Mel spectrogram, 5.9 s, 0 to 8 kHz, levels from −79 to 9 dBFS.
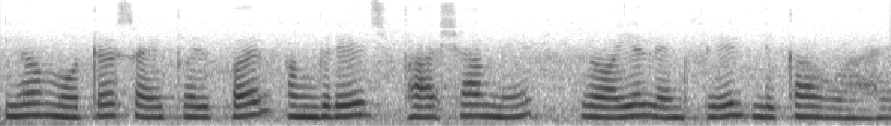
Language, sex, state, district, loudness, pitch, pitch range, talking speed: Hindi, female, Karnataka, Bangalore, -16 LUFS, 240 Hz, 230-255 Hz, 110 wpm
